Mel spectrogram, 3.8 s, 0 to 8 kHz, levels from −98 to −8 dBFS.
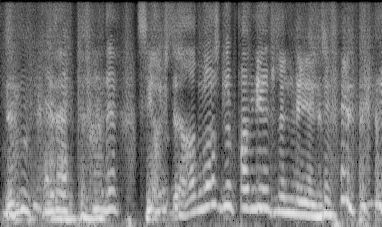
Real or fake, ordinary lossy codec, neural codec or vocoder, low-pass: fake; none; codec, 16 kHz, 1 kbps, FreqCodec, smaller model; none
